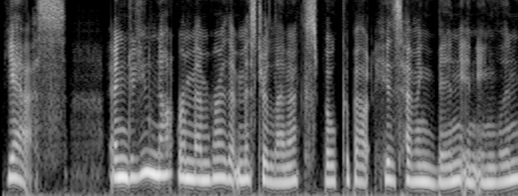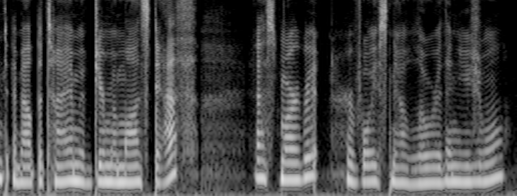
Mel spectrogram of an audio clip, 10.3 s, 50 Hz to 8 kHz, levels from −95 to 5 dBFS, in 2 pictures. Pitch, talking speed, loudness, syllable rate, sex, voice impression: 210 Hz, 175 wpm, -17 LUFS, 5.2 syllables/s, female, very feminine, slightly adult-like, slightly soft, slightly cute, slightly calm, friendly, slightly sweet, kind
